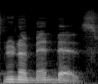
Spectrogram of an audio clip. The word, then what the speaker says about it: Nuno Mendes: pronounce his name in correct Portuguese, and it just kind of sounds funny. Nuno Mendes has signed for PSG. That's Nuno Mendes for any not Portuguese people out there.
